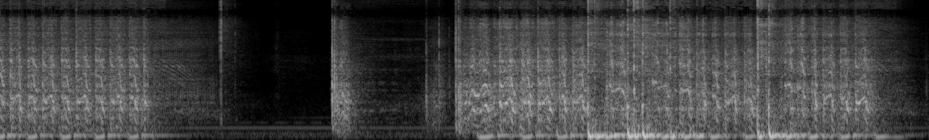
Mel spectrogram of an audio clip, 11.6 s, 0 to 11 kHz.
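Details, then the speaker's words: 1979 Harley-Davidson FXS 80ci Shovelhead, jump-started by crossing solenoid terminals, low on oil: starter churns then cranks with ragged pops and brief catches on Easy Start, never running; fires only on starting fluid. "As you can hear, it's um starting to fire on the easy start, but we've not had it running."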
